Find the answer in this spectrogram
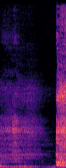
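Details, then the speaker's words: Demonstrated cough pattern of asthma (medium bronchiole pathology): a deep inspiration followed by a single harsh cough burst. "The patient will, before cough, the patient will take deep inspiration and will cough like this."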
